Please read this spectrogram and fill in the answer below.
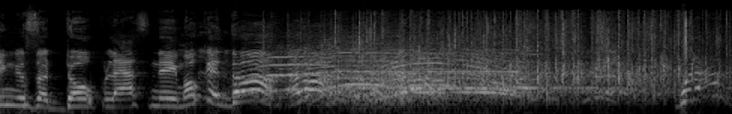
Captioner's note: cheers and applause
